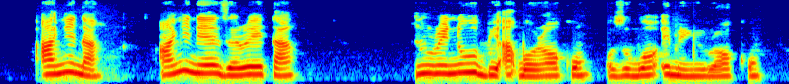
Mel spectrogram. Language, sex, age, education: Igbo, female, 15-29, tertiary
